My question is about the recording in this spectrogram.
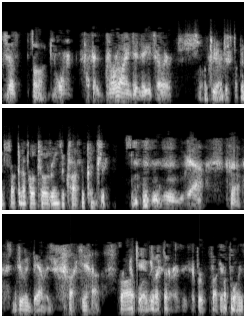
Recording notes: Please forgive the bad audio quality.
